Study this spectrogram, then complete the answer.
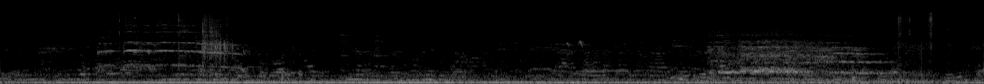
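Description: A duckling peeps.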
